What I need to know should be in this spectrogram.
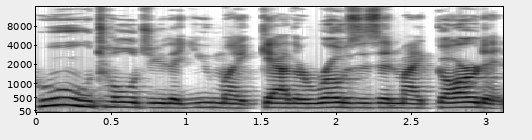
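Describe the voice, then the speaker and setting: The voice is a put-on character voice, gruff and at a middle pitch. It moves at a moderate pace. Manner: angry, fierce.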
